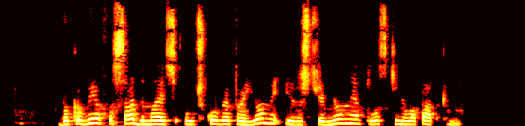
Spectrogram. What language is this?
Belarusian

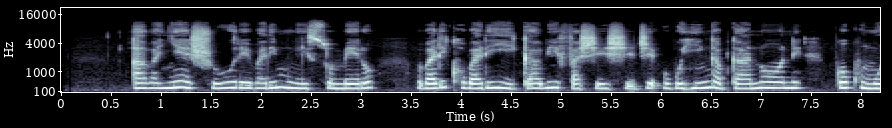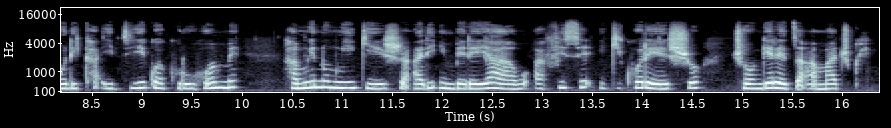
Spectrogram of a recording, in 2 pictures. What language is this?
Rundi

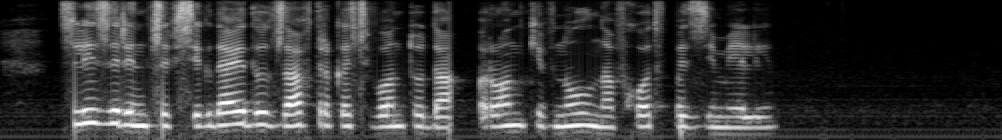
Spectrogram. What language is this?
Russian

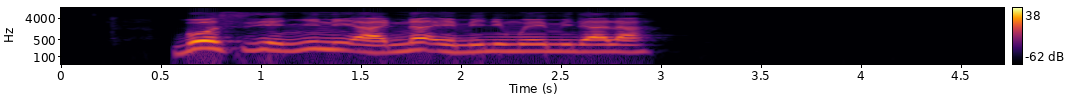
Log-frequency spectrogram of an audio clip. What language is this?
Ganda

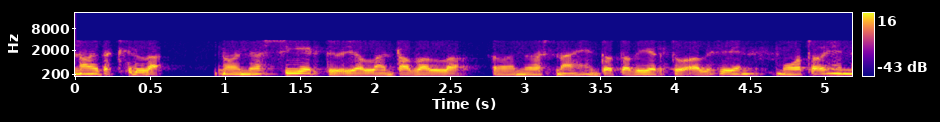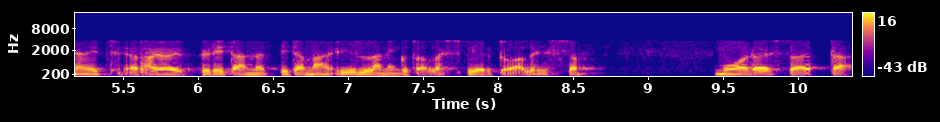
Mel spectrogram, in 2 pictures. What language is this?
Finnish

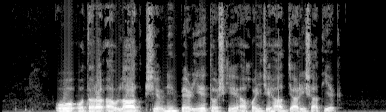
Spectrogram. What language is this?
Ormuri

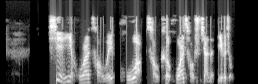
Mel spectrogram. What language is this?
Chinese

